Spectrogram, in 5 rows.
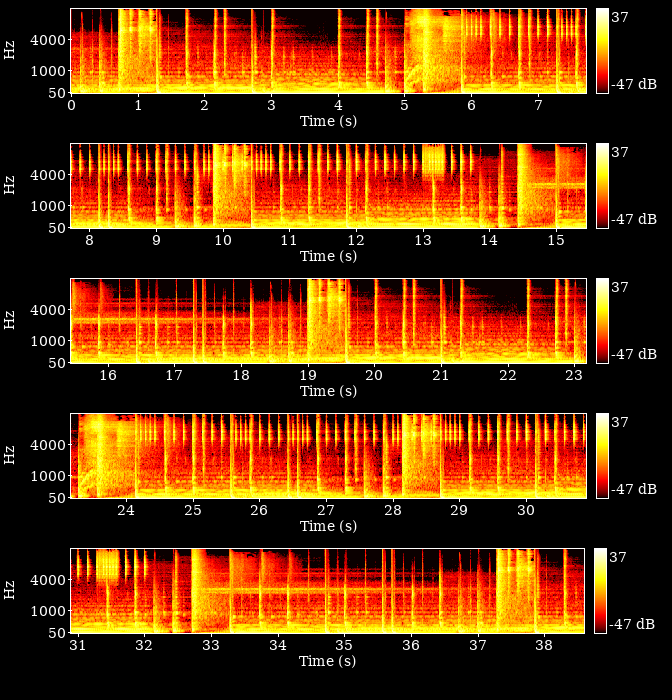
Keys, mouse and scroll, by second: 0.9 Left, 1.8 shift+Down, 4.5 Left, 4.9 Left, 6.1 Left, 6.5 Left, 7.7 Right, 9.1 Left, 9.3 Left, 9.9 Left, 10.3 Right, 10.4 Right, 10.5 Right, 10.7 Right, 11.7 ctrl+-, 11.9 ctrl+-, 14.0 Right, 14.1 Right, 14.2 Right, 14.3 Right, 17.0 ctrl+c, 17.8 ctrl+f.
